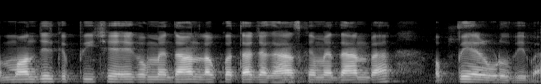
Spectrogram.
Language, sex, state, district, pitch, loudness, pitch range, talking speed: Bhojpuri, male, Bihar, Gopalganj, 115 Hz, -18 LUFS, 110-120 Hz, 165 wpm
